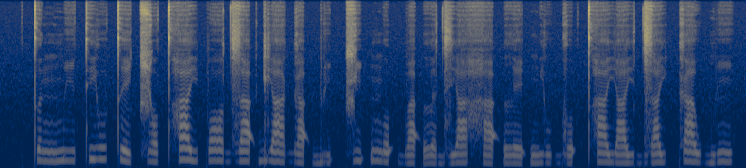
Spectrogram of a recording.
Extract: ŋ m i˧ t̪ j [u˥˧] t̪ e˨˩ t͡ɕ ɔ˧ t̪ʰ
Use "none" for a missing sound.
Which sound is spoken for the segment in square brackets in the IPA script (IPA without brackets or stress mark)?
u˦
